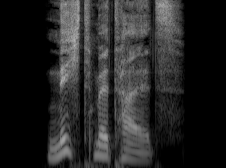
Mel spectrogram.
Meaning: genitive singular of Nichtmetall
- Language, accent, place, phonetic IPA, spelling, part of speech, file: German, Germany, Berlin, [ˈnɪçtmeˌtals], Nichtmetalls, noun, De-Nichtmetalls.ogg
